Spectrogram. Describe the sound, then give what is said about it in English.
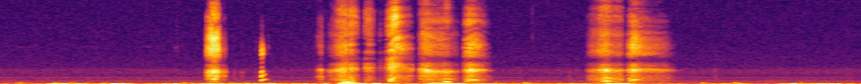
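A finger wetted with the mouth rubs along an ear, producing a handful of short, scratchy, muffled swishes with low rumbling thumps between them. No one speaks. “Going to kind of rub my finger along my ear a little bit.”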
